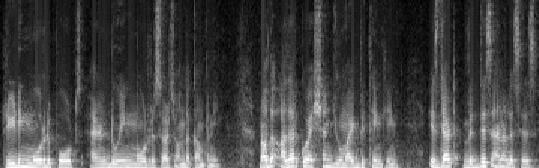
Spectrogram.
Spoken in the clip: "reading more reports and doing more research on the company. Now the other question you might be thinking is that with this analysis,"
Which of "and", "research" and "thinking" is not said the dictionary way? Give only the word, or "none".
thinking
